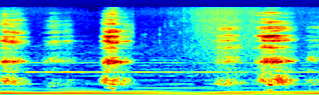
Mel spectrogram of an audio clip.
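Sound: gasping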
